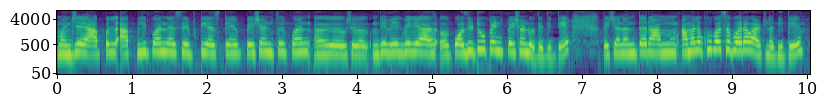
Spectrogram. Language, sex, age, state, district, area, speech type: Marathi, female, 18-30, Maharashtra, Sindhudurg, rural, spontaneous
